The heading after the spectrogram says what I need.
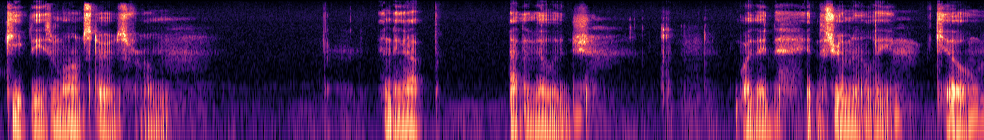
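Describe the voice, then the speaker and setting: A man playing a gruff, wry forest ranger and monster hunter in an ASMR roleplay, speaking in a hushed, halting way with dry humor. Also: exaggerated voice. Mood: wry, relaxed. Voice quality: very deep, gravelly, husky. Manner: slow, halting, hushed, dryly joking. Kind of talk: ASMR roleplay, one-sided conversation.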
